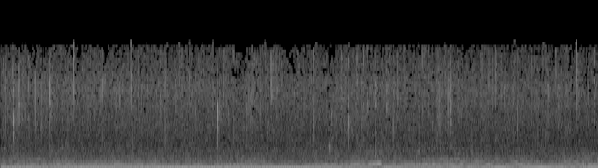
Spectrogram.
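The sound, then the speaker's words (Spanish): Steady rain pattering onto a hard surface, used as sounds for a meditation, a dense continuous wash of drops with a low hum underneath, even and unbroken throughout with no voices. “Hoy realizamos una meditación con los sonidos de la lluvia, buscando calmarnos y renovarnos a través de sus gotas.”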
